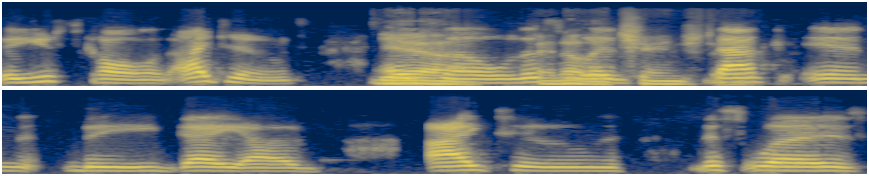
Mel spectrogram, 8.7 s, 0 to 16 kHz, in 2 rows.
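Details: Adult woman born with moderate ataxic cerebral palsy, mid-spectrum, caused by lack of oxygen at birth, needing 24-hour care; ataxic dysarthria.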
